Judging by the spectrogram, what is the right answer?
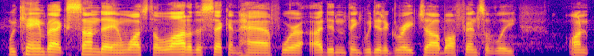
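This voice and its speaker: In a postgame interview at an indoor arena table, a middle-aged American basketball coach explains things conversationally over a headset mic, often saying "you know." His mid-range voice is smooth with a fairly bright tone, though the audio is dull.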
